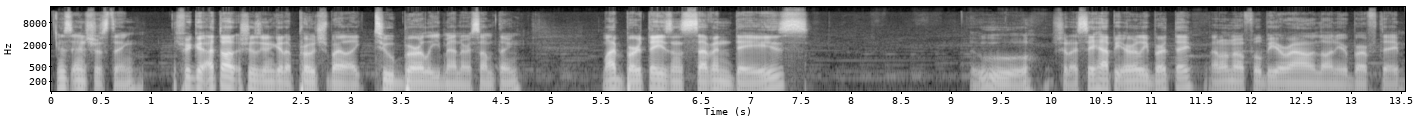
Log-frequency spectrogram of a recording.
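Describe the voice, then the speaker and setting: A deep-voiced game streamer with a clean tone reads a visual novel at normal speed, faint music behind him. He alternates narration with casual, chatty remarks aimed at his viewers.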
